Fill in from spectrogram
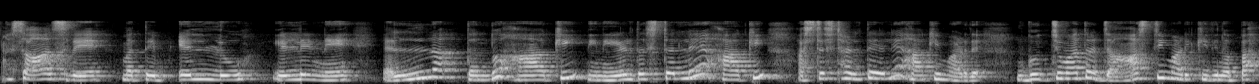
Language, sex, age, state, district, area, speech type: Kannada, female, 30-45, Karnataka, Bangalore Rural, rural, spontaneous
